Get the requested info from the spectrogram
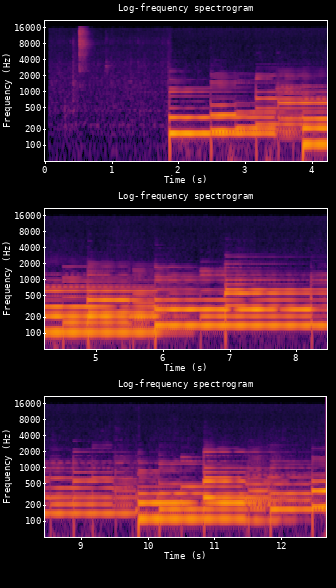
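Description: Clean electric guitar playing slow, ringing chords that start about two seconds in, changing chord every two to four seconds. Before the playing there is only a faint low noise with one short hiss near the start.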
